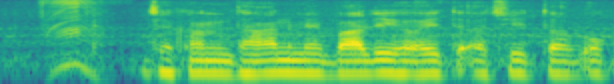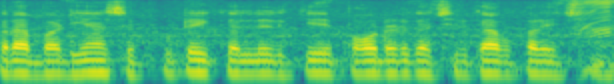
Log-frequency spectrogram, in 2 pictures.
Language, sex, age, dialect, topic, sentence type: Maithili, male, 31-35, Southern/Standard, agriculture, question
